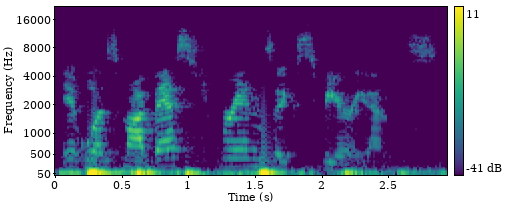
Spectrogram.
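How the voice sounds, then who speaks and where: A woman with a hoarse, raspy voice from illness, telling a story in a slow, halting way. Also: on the low side, noisy background. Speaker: guest joining the stream. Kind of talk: casual storytelling. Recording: far from the mic.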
